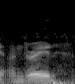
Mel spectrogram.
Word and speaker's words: Andrade: That out of the last 10 fights, the lowest odds on a you say Andrade, I say Andrade. I use the Italian. I say Andrade. Was, Andrade is like the Spanish pronunciation, and Andrade.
